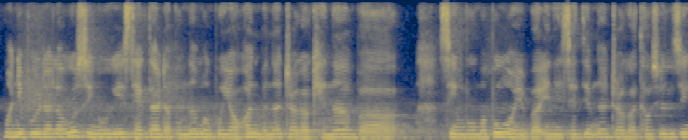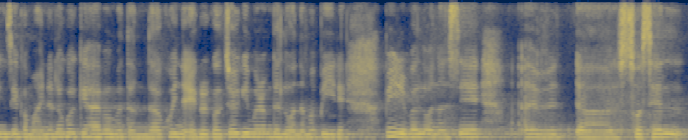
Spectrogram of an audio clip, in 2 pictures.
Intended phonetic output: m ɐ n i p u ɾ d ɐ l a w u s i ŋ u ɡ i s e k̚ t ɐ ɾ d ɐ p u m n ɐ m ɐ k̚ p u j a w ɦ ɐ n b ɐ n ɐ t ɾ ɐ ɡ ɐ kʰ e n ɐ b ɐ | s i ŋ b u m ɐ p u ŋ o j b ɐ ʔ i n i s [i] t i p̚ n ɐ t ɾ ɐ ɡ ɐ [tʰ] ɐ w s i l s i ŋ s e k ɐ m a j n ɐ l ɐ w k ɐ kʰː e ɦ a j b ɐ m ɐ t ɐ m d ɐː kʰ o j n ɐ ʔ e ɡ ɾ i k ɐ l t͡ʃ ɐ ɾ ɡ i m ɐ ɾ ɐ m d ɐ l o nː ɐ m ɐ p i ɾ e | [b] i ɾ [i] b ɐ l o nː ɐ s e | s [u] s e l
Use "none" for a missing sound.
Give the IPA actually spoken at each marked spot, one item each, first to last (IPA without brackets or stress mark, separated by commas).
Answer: e, tʰ, p, i, o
